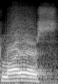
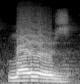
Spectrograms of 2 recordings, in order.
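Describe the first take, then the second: First: The final sound is a hissing s. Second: The final sound is a buzzing z. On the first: The speaker calls it wrong. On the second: The speaker calls it right. "then the sound becomes za"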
